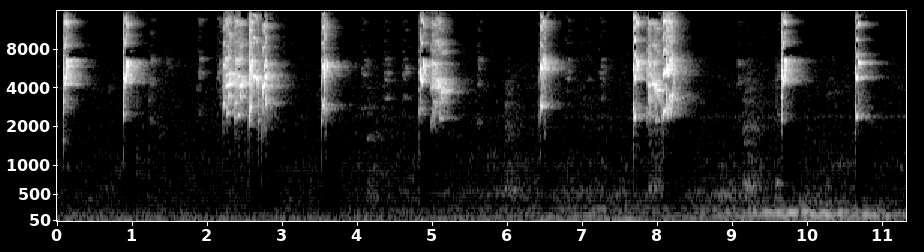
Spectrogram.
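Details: Lovebird ngetik (typing) call, used to prompt other lovebirds to call and come into breeding condition: short, sharp, high ticking chirps in separate bursts, some doubled or clustered, about one per second over a quiet low hum.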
